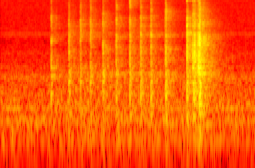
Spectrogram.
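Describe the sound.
A person reenacts the sound of playing cards with a voice or mouth imitation: a quick run of dry, evenly spaced clicks followed by a denser, louder flurry of flicks at the end.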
